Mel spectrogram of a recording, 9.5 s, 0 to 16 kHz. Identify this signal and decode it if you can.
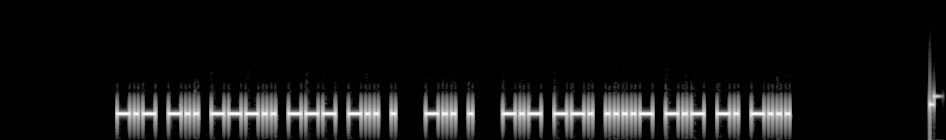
Morse code, heard as a keyed tone, about 28 wpm, 700 Hz. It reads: KD8ODE DE KG4KNB
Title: USA Callsign DE Callsign - 6 Characters - 28wpm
